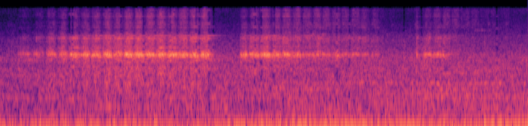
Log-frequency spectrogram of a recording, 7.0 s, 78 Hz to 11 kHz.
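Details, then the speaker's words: Toyota 1NZ-FE cylinder head being built for turbo, hand lapping a valve after cleaning seat and valve: even fine swishing strokes, about three per second, no gritty scratch; smooth lapped valve seat. "that sounded awesome like that was exactly from my ears anyway exactly how the video that I'll be posting a link to sounded"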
